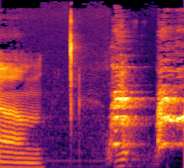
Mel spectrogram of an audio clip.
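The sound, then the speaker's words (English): A dog that has just come back from a walk barks twice in quick succession, with loud, harmonic yelps. They follow a brief stretch of human voice and a faint click. “My dog, Sissy, came back from a walk.”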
